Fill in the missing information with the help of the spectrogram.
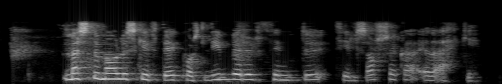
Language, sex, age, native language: Icelandic, female, 40-49, Icelandic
